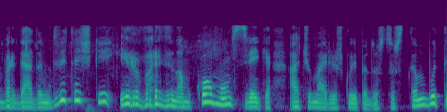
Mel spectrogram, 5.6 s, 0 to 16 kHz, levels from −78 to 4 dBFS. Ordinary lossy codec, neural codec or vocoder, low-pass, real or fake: AAC, 48 kbps; none; 7.2 kHz; real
